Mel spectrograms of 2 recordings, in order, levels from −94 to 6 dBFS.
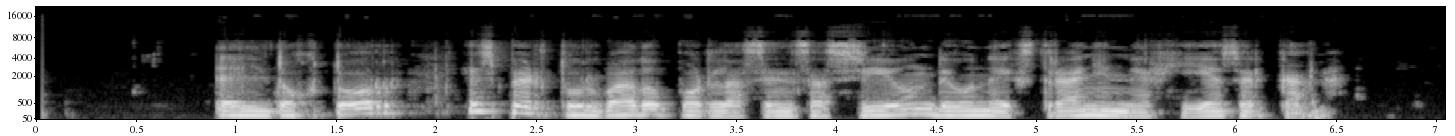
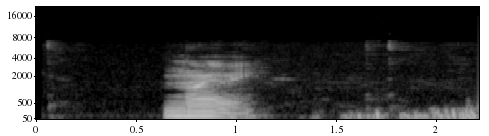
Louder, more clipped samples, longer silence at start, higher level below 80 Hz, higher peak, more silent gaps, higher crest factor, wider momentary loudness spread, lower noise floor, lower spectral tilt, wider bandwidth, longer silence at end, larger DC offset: first, -13 LUFS vs -26 LUFS; neither; first, 0.9 s vs 0.65 s; first, -42 dBFS vs -50 dBFS; first, 0 dBFS vs -6 dBFS; neither; second, 12 dB vs 24 dB; second, 7 LU vs 19 LU; second, -55 dBFS vs -72 dBFS; about the same, -6.5 dB/octave vs -7 dB/octave; about the same, 7.4 kHz vs 7 kHz; first, 0.55 s vs 0 s; neither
